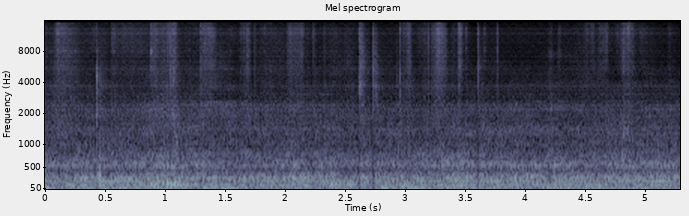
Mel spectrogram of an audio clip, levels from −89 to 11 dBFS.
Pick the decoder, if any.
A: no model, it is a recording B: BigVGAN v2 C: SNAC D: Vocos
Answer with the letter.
C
